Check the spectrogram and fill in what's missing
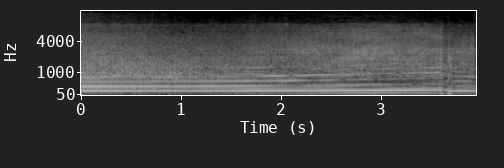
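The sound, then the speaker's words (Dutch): A loud Lamborghini Huracan Technica sports-car engine drones steadily for four seconds, its pitch climbing slowly as it pulls, then briefly dips in a quick shift near the end. No one speaks. “En Wouter in de Lamborghini Huracan Technica.”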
